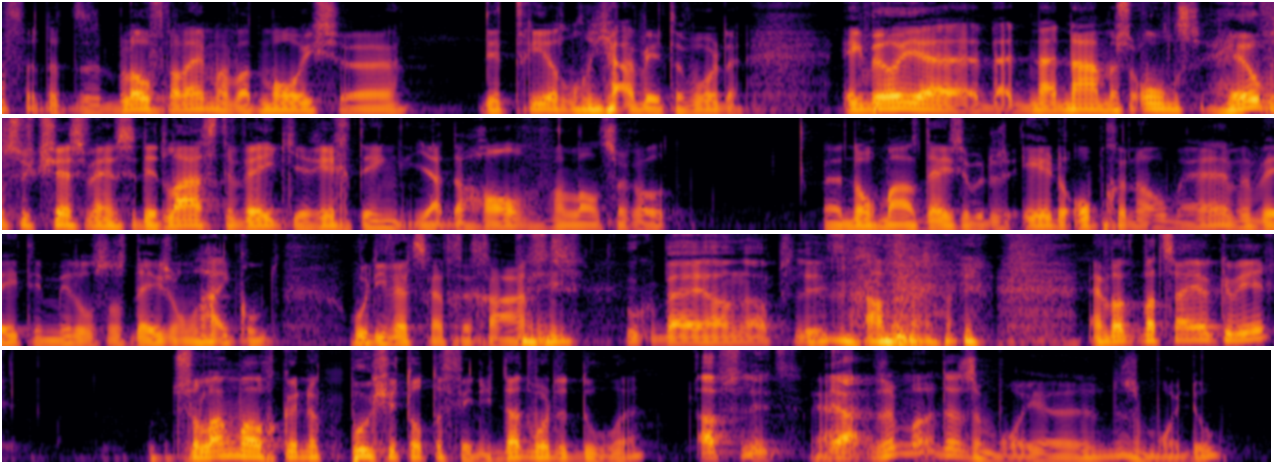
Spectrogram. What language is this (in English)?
Dutch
